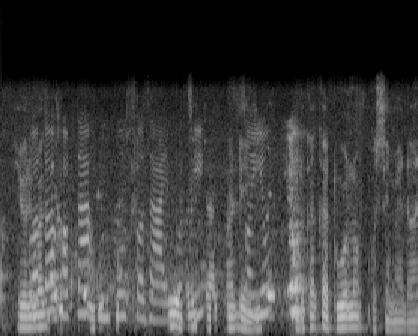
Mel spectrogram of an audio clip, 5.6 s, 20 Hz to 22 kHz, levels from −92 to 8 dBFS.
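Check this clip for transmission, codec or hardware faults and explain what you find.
Two faults are present: an echo leak and speech suppressed in double talk.

The echo leak occurs at 0.0 to 0.15, 0.65 to 1.24, 1.46 to 1.65, 1.91 to 2.03, 2.52 to 2.72 and 3.52 to 4.09 s. A delayed copy of the speech returns about 217 ms late, and about 323 ms late in the last stretch. It is likely from a loudspeaker on the far side whose echo canceller missed part of its microphone pickup. It is mostly about 15 to 20 dB down, near full level at 0.65 s, and about 5 dB louder than the speech at 3.52 s.

Speech suppressed in double talk occurs from 0.75 to 1.89 s and from 2.14 to 3.03 s, overlapping the echo. The speech dips by up to about 15 dB, then about 20 dB, for roughly 1.7 s in total. The likely cause is the canceller confusing talker and echo and turning both down.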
